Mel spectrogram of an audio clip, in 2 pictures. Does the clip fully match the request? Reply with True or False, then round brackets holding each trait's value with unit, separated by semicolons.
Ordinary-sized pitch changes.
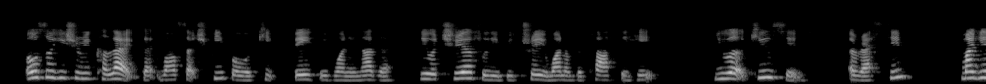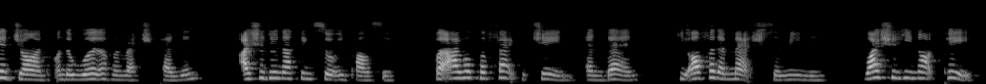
False (5.7 semitones)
